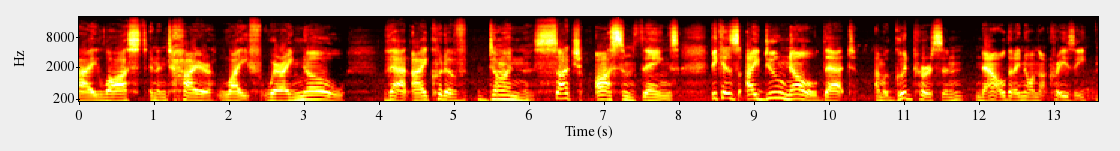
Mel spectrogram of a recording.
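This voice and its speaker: A woman's very deep, low voice at a very slow pace with lively intonation, against noticeable background noise. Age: 60s. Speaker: vlogger. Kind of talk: personal vlog monologue. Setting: in a parked car. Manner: casual, halting.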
